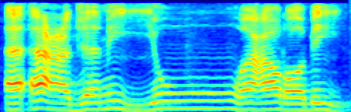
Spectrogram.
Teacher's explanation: ما بيقفل الوترين، بيترك بينهم فجوة بسيطة يتسرب الصوت منها · Term: تسهيل الهمزة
